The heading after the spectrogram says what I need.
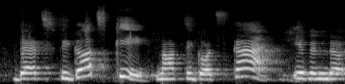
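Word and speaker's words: Vygotsky: believe you are aware with the name of pigotsky that's pigotsky nazi godskai even though it's sky pronounced at the back pigotsky let's see based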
